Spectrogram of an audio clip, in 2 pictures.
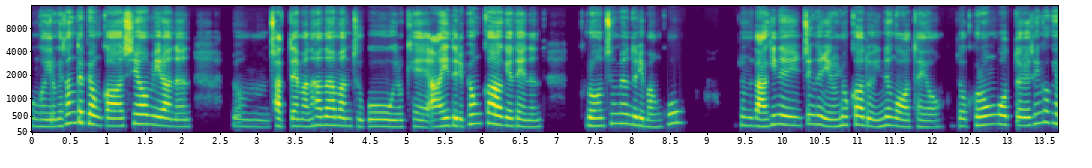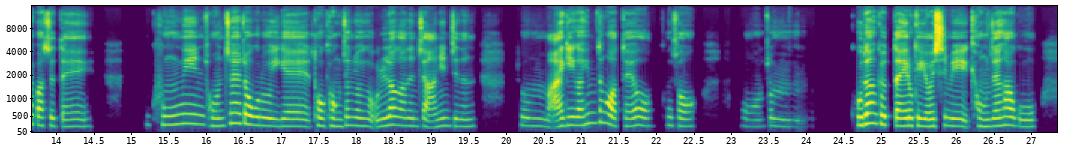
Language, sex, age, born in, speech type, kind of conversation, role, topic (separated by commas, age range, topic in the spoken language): Korean, female, 30-34, South Korea, conversation, podcast, guest, 대학 입시가 교육을 어떻게 바꿨다고 느끼시나요?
